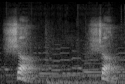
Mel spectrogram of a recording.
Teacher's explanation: जिसमें हमारी जिह्वा ऊपर तालु में जाके स्पर्श करे, उसे कहते हैं तालव्य शकार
